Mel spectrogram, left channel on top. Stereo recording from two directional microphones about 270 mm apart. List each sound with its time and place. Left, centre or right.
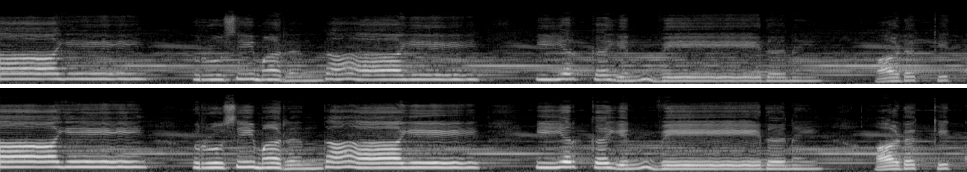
0.0 s music: right
8.7 s speech: right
